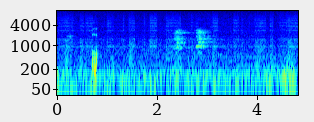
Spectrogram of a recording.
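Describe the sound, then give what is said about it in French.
A small puppy lets out one sharp, loud bark, then a few high-pitched yips, with faint background noise between them. “J'ai mon petit chiot avec moi.”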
